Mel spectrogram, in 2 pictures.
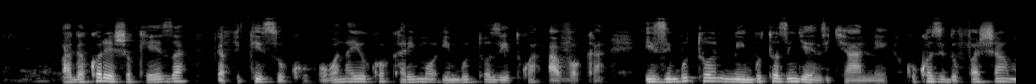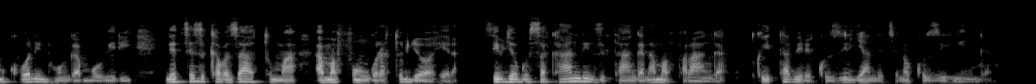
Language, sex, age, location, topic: Kinyarwanda, male, 18-24, Kigali, agriculture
